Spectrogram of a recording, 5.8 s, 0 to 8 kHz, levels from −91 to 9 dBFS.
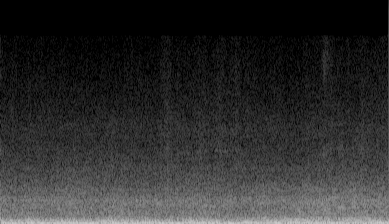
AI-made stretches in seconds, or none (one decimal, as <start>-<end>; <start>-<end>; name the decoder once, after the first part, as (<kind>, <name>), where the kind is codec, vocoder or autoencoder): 0.0-1.5 (autoencoder, DAC-VAE); 2.2-2.7; 3.8-5.8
